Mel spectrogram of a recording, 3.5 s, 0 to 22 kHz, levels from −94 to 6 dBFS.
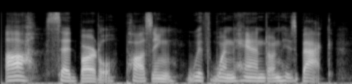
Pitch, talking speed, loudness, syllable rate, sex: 165 Hz, 170 wpm, -19 LUFS, 4.3 syllables/s, female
